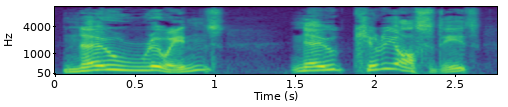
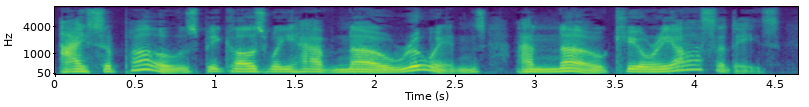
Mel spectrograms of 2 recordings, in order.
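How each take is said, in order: First: High, loud incredulous repeat of no ruins, no curiosities; mock-outraged ghost echoing her; indignant echo. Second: Dry, slow mocking girl voice; a touch of girlish sarcasm; satirical. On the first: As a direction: fling her words back in disbelief. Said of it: "answered the ghost". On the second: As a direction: tease him with mock pity. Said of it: "said Virginia satirically".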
